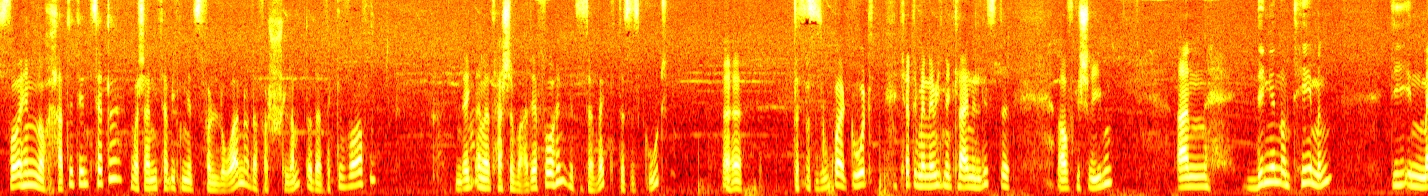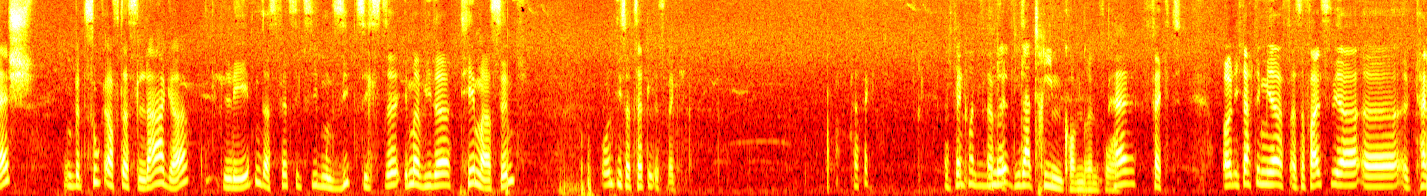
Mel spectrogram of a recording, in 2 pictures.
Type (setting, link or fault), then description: setting, outdoors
